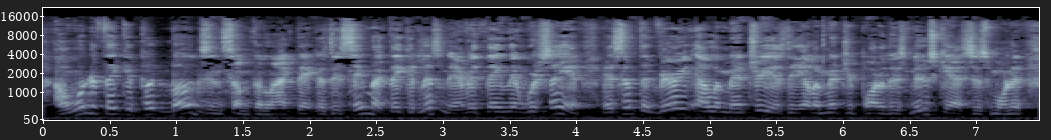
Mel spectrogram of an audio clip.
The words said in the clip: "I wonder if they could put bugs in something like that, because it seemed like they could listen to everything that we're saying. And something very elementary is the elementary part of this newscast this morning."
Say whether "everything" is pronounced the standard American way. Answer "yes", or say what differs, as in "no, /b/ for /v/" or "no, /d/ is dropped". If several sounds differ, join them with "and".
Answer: yes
